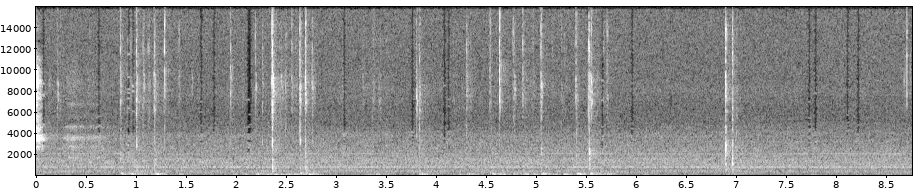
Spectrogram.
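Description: Faint typing on a computer keyboard: a run of soft, irregular keystrokes for about five seconds, then one sharper click about seven seconds in.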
